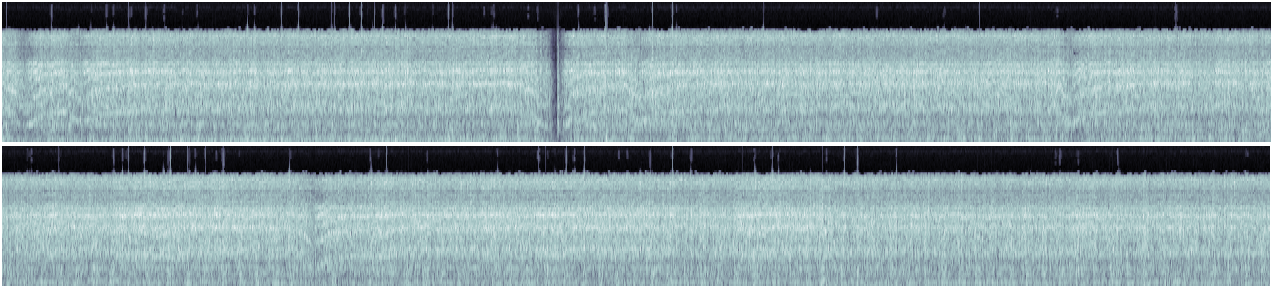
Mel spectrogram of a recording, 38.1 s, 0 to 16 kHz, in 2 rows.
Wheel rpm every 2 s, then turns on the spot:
180, 230, 230, 190, 160, 230, 230, 220, 210, 230, 220, 220, 210, 220, 230, 230, 230, 230, 230.
none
